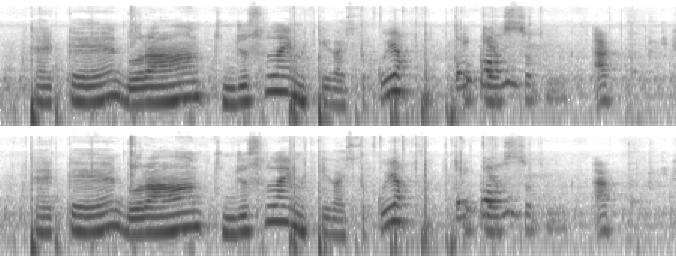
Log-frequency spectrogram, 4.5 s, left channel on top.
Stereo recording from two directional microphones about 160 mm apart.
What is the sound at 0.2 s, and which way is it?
Speech, 35° right (ahead or behind).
